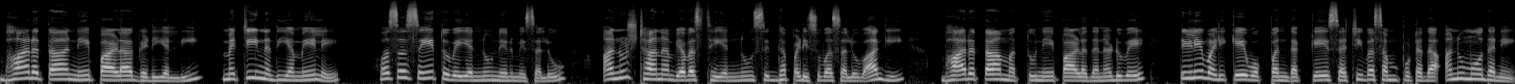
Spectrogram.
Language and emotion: Kannada, neutral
